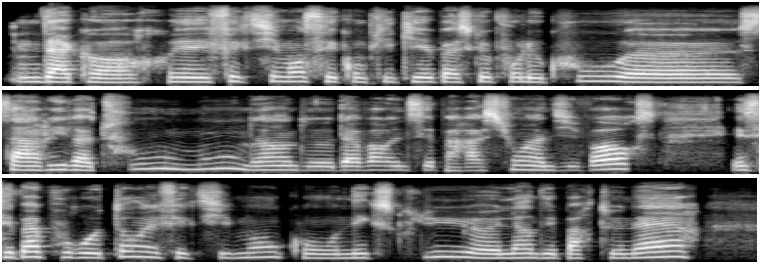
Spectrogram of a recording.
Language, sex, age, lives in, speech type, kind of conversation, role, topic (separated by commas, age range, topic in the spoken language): French, female, 50-54, France, conversation, advice, advisor, Comment gérer le sentiment d’exclusion pendant les fêtes et les réunions ?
